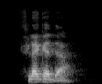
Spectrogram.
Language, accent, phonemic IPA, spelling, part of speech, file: French, France, /fla.ɡa.da/, flagada, adjective, LL-Q150 (fra)-flagada.wav
- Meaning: tired, exhausted, knackered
